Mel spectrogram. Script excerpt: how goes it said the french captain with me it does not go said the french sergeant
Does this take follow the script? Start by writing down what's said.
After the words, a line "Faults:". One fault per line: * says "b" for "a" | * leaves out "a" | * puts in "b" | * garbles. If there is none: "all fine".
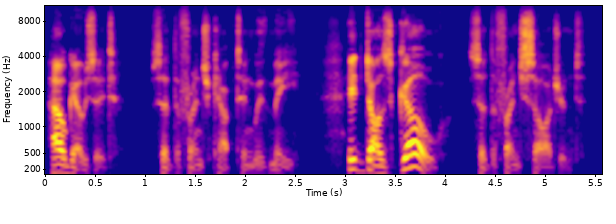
how goes it said the french captain with me it does go said the french sergeant
Faults:
* leaves out "not"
